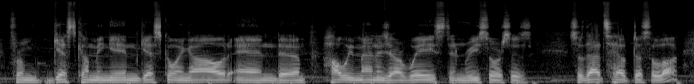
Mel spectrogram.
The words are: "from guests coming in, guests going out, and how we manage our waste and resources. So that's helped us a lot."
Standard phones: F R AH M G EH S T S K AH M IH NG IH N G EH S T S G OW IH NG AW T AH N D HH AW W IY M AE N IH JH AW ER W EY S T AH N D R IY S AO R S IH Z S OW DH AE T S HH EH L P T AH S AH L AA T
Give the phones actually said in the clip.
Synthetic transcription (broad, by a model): F R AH M G EH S S K AH M IH NG IH N G EH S S G OW IH NG AW T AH N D HH AW W IY M AE N IH JH AW ER W EY S T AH N R IY S AO R S IH Z S OW DH AE T S HH EH L P T AH S AH L AA T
